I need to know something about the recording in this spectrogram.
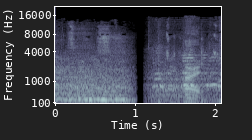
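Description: Basketball game sound with a commentator's voice: the ball bouncing on the court and arena noise under a held vocal sound. It drops out abruptly to silence for an instant about halfway, then the game noise and voices resume.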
